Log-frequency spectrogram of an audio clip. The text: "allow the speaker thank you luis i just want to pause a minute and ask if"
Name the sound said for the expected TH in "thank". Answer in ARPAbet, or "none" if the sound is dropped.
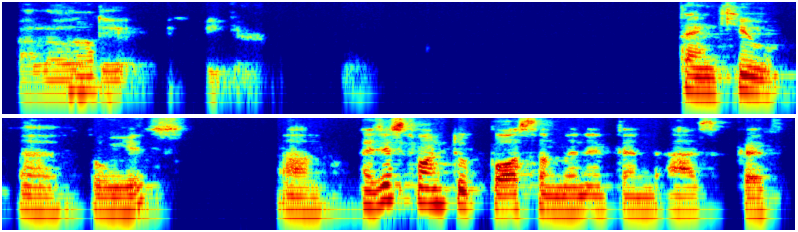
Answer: T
